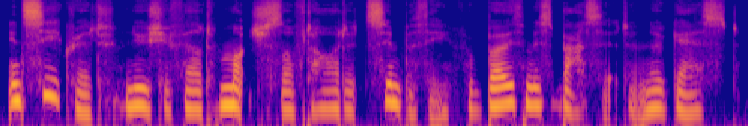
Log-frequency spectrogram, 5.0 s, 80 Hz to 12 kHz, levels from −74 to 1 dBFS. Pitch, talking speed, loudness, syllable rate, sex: 170 Hz, 180 wpm, -23 LUFS, 4.5 syllables/s, female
